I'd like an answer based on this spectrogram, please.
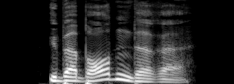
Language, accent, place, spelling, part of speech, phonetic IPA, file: German, Germany, Berlin, überbordendere, adjective, [yːbɐˈbɔʁdn̩dəʁə], De-überbordendere.ogg
- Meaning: inflection of überbordend: 1. strong/mixed nominative/accusative feminine singular comparative degree 2. strong nominative/accusative plural comparative degree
